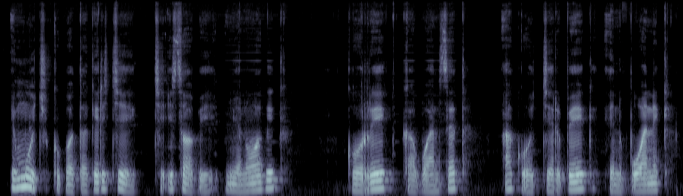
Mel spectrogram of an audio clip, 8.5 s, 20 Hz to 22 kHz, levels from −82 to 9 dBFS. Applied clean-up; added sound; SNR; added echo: neural mask model DeepFilterNet 3.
